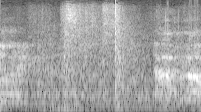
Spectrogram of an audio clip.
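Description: Voices shouting in a large, echoing hall, with two sharp knocks about half a second apart in the middle.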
